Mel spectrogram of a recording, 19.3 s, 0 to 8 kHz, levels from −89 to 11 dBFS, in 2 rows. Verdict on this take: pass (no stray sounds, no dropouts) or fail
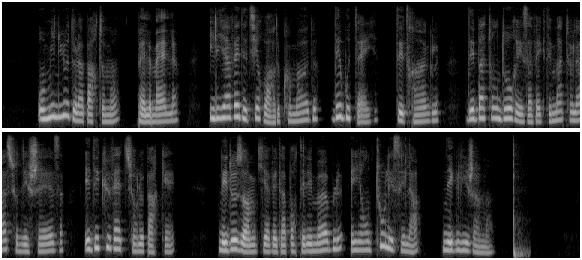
fail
